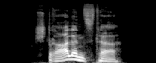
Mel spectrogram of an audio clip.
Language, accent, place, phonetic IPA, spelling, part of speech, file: German, Germany, Berlin, [ˈʃtʁaːlənt͡stɐ], strahlendster, adjective, De-strahlendster.ogg
- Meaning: inflection of strahlend: 1. strong/mixed nominative masculine singular superlative degree 2. strong genitive/dative feminine singular superlative degree 3. strong genitive plural superlative degree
